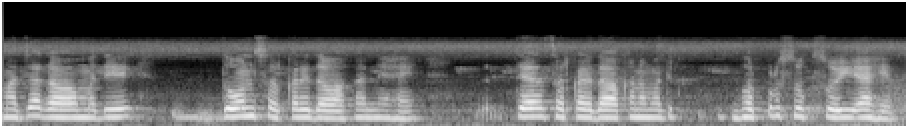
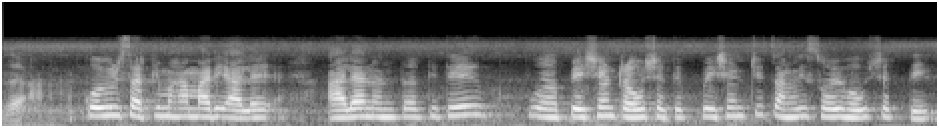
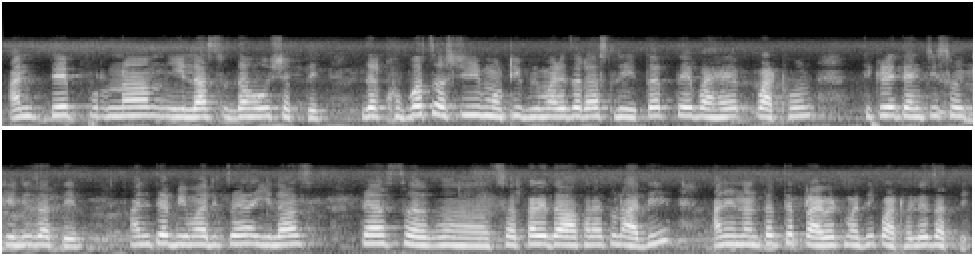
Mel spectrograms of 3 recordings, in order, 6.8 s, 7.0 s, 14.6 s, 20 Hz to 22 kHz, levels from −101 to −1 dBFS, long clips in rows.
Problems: constant background noise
